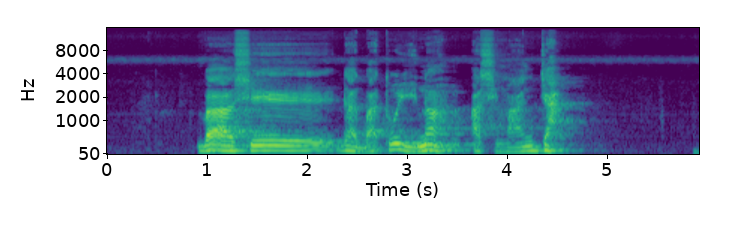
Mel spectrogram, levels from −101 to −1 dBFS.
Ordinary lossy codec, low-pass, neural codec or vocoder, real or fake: none; 14.4 kHz; none; real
